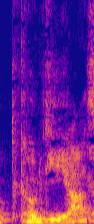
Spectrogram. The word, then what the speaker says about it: Geass: I don't know how you pronounce it. The G-E-A-S-S. – G-E-A-S-S? – Yeah. – Oh, Code Geass? – Yeah.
